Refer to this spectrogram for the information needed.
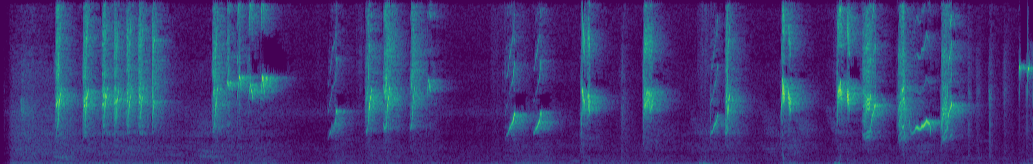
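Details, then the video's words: Konin (kolibri ninja) song used as a lure to get birds singing daily: rapid bursts of very high, sharp chirps and thin tinkling notes, clustered and repeated every half second or so, with a quiet background. "pancingan suara burung KONIN agar rajin bunyi tiap hari"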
